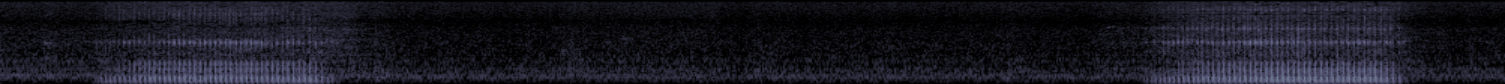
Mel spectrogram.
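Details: Snoring: two long, buzzing snores about five seconds apart with quiet breathing between.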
